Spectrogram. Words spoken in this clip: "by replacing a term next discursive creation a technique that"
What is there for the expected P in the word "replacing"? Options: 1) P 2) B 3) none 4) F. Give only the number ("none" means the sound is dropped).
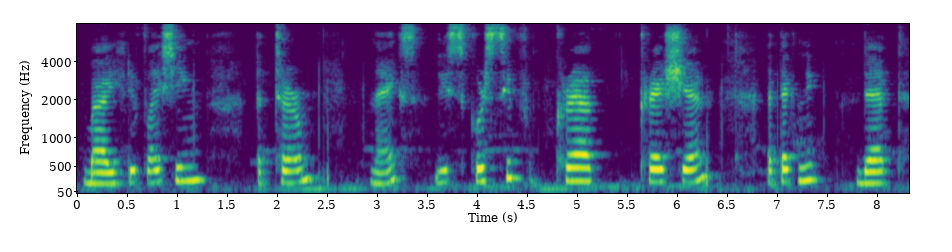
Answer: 4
